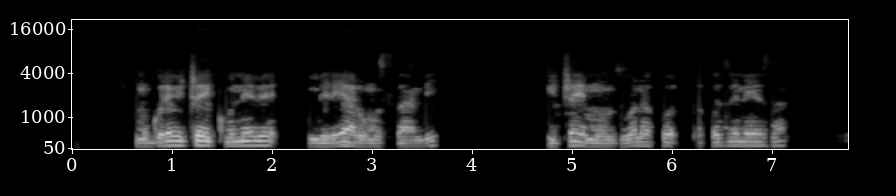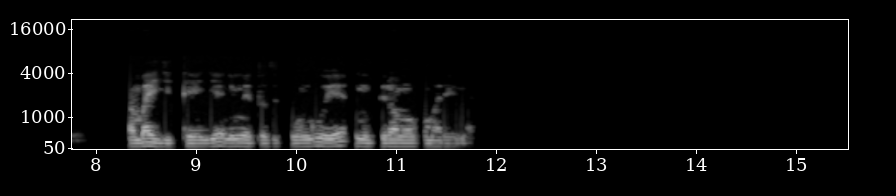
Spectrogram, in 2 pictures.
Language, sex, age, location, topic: Kinyarwanda, male, 18-24, Huye, health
